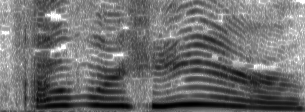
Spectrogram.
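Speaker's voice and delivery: very high, distant, squeaky frog voice. Narrator voicing a frog calling from far off: squeaky faraway frog voice. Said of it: "squeaked a faraway frog voice".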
